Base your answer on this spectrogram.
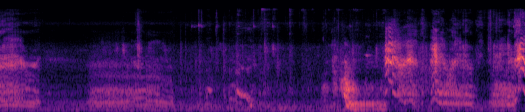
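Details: Pit Bull puppy from Nanu pitbull farm, SHERA bloodline, described as fully aggressive. Quiet, rough growly notes and a sliding yelp open the clip, then a burst of louder, sharper yapping barks closes it.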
